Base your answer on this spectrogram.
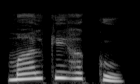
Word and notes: ಮಾಲ್ಕೀಹಕ್ಕು: mālkī hakku

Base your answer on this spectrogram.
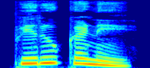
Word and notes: ಪಾರುಗಾಣು: pārugāṇu

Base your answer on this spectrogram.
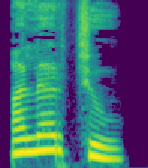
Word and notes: ಅಲರಿಚು: alaricu

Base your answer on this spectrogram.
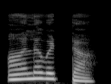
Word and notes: ಆಲವಟ: ālavaṭa

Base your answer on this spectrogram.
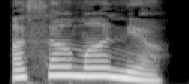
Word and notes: ಅಸಾಮಾನ್ಯ: asāmānya

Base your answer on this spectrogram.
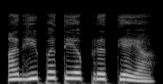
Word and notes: ಅಧಿಪತಿಪ್ರತ್ಯಯ: Kannada

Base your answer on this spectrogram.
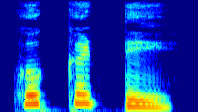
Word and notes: ಕೊಕ್ಕಟ್ಟೆ: kokkaṭṭe

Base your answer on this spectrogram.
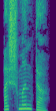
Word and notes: ಅಶ್ಮಂತ: kannada

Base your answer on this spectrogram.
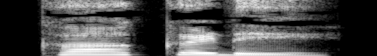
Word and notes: ಕಾಕಡೆ: Kannada

